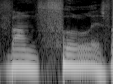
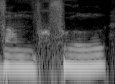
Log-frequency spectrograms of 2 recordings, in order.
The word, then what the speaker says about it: Hvalfugl: Se llaman Vakful, eh, a ver si lo he dicho bien, es Vamful, así es como se llaman, H-V-A-L-F-U-G-L, Vamful, y son de Arus, de Dinamarca.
